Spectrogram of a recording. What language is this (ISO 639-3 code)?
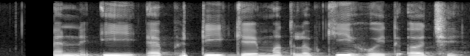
mai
